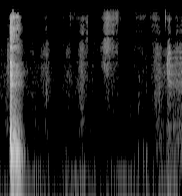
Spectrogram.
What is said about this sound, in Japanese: 咳払い失礼します。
